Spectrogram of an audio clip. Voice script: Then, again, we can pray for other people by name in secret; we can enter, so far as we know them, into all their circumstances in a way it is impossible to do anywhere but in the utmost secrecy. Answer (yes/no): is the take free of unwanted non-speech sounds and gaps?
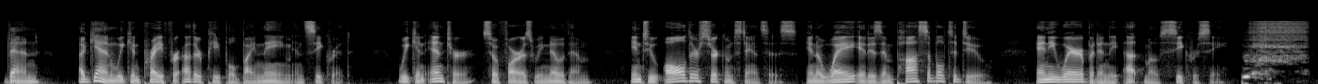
no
